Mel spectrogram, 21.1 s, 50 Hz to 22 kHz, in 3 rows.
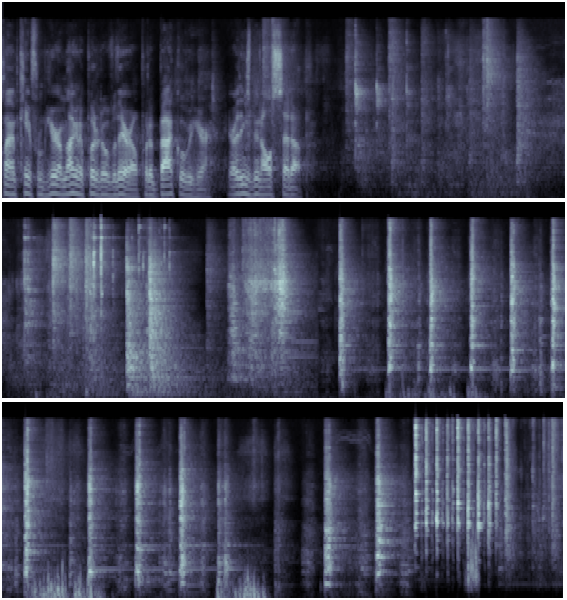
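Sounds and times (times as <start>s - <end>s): metal clanks: 7.2s - 17.3s, 18.1s - 21.0s
sheet metal panel rattling: 10.6s - 17.3s, 18.1s - 21.0s.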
